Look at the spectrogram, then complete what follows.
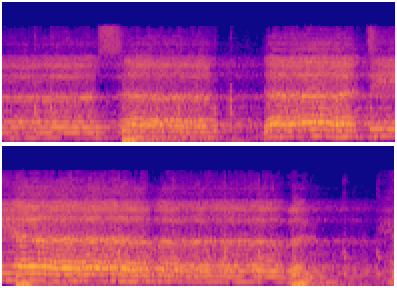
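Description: Male voice singing an Arabic religious nasheed in long, ornamented melismatic phrases over a steady low drone. Deep thumps come about every three seconds.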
